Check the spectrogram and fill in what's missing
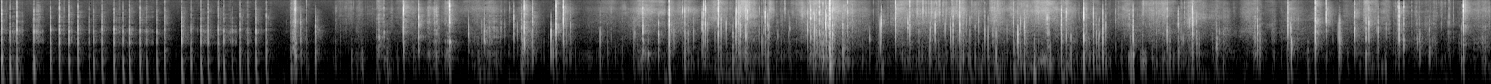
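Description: Hands crumple and crinkle a hand-sized white printed plastic snack wrapper while fingertips tap on it. The clip opens with rapid, evenly spaced taps, then turns into dense, bright crackling and rustling that sits mostly in the high frequencies with very little low end.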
